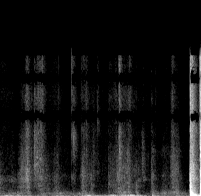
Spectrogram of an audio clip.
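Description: Quiet room with a few faint scuffs, then a sudden loud thump near the end.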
